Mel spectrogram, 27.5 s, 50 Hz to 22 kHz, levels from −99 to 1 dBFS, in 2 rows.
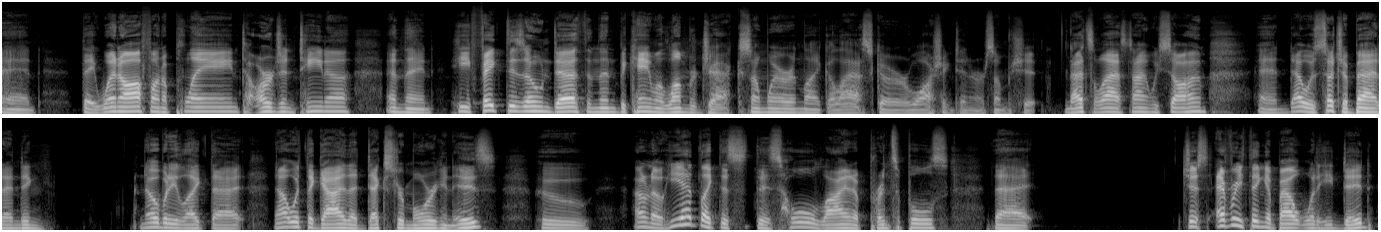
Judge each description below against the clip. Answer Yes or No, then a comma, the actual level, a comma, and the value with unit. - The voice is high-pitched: No, low, 135 Hz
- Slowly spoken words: No, average, 165 wpm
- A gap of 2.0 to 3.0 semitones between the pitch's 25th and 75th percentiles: No, average, 4.4 semitones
